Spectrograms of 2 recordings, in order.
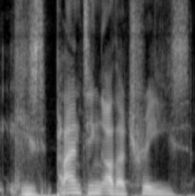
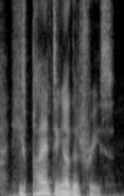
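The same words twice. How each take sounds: First: Slow, wobbly put-on Irish; Irish accent losing its way; wandering Irish accent. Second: Said in the usual way. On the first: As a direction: stretch it out in an uncertain mock-Irish brogue. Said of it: "I don't even know where this accent's going". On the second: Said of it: "I'm gonna ditch it".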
